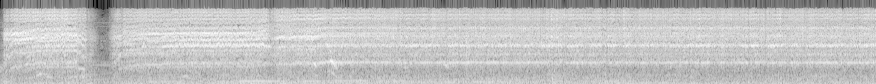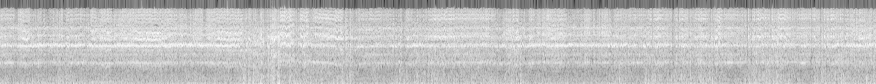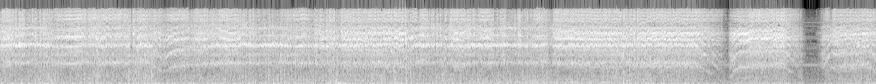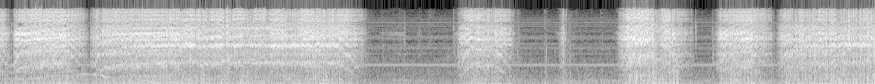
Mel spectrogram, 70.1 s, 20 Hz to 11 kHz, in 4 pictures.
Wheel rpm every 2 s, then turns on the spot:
140, 130, 210, 220, 230, 240, 240, 230, 230, 230, 220, 220, 230, 230, 230, 230, 230, 230, 230, 200, 220, 220, 230, 220, 150, 110, 140, 150, 230, 200, 10, 60, 70, 100, 150.
62-64 66-68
